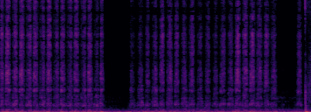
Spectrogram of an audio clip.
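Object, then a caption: Felt-tip marker on a paper colouring sheet. A blue felt-tip marker rubs back and forth over a flat paper coloring page lying on a table, filling in a blue area. Quick, bright scratchy strokes run in a steady rhythm over a low hum, with two brief pauses before the strokes resume.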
